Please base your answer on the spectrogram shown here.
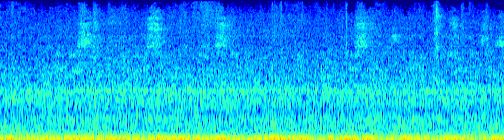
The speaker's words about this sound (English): And that's where we are right now, in this vast underground train structure.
